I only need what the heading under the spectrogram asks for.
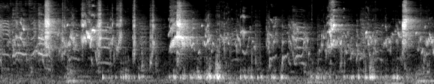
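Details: Budgerigars give harsh squawks and scratchy chatter in loud bursts roughly every second, between softer twittering, as sound to stimulate other birds to call.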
